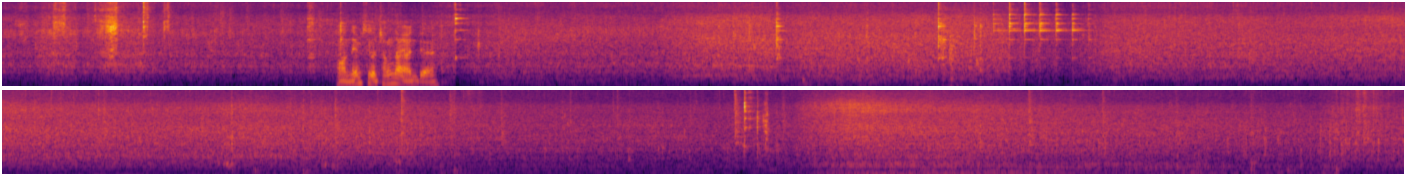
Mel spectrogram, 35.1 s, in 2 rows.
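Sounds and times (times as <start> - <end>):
meat and vegetables sizzling: 8.4 - 10.4.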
